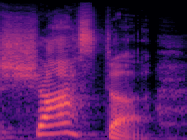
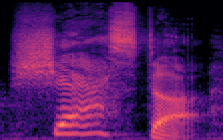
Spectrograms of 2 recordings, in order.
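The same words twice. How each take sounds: First: The first vowel rhymes with pasta. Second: The first vowel does not rhyme with pasta. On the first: "like pasta" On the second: "like the Shasta Daisy"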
